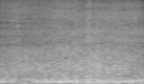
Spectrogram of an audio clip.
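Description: Steady rush of surf rolling onto a calm beach at sunset in Aruba, near and fairly loud, with some wind buffeting the microphone and no voices.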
